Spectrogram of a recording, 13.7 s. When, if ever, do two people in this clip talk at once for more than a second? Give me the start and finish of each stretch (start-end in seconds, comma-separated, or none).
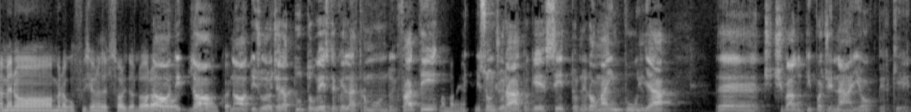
2.2-3.5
